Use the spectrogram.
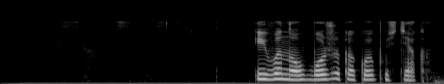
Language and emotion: Russian, neutral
